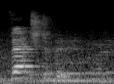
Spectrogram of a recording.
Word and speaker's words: vegetable: A also will be silent. So vegetable, vegetable.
